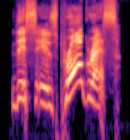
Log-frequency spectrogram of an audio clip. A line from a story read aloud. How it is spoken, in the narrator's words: shouted Professor C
